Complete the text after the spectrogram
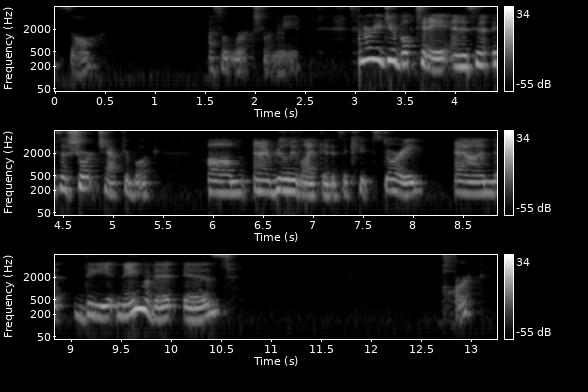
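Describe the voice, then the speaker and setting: A middle-aged woman with a lowish voice reads a story aloud to children in a bedroom at home, chatting casually and asking them questions. The recording quality is low.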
